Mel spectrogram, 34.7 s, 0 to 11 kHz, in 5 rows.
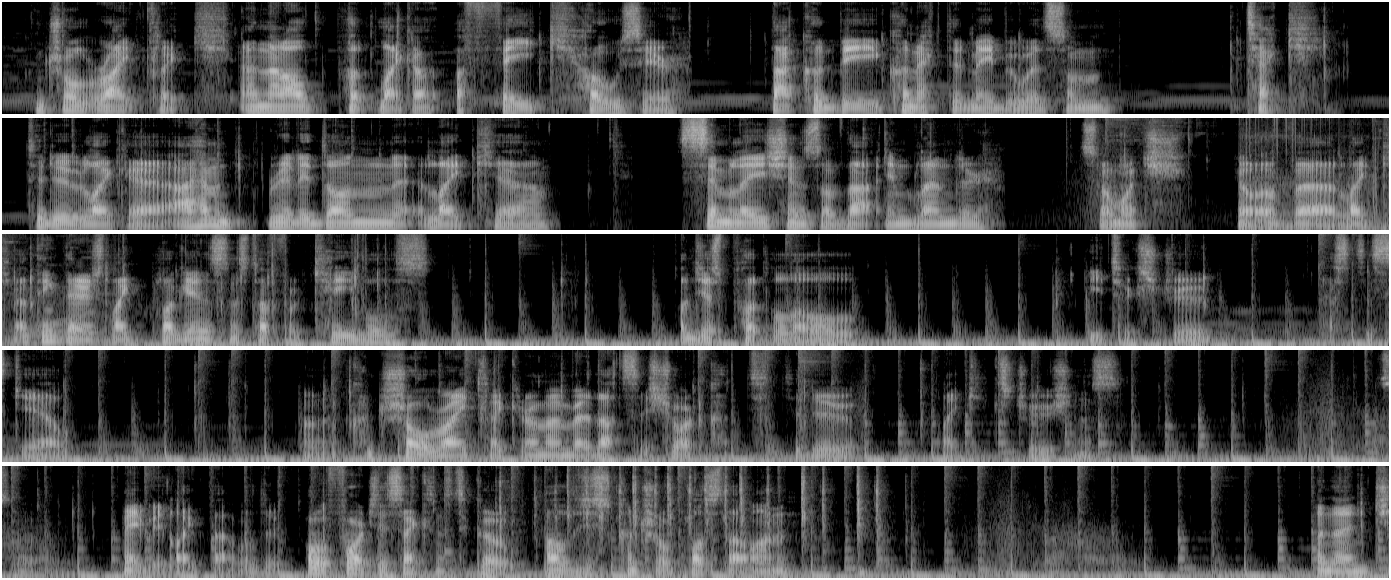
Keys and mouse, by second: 0.0 ctrl+click, 0.8 ctrl+click, 1.8 middle click, 3.2 ctrl+click, 3.5 ctrl+middle click, 4.1 middle click, 5.9 shift+middle click, 6.3 r, 6.9 click, 7.3 s, 7.6 click, 7.8 g, 8.3 click, 8.5 middle click, 9.7 middle click, 10.4 r, 11.0 right click, 11.3 r, 12.0 click, 12.6 ctrl+right click, 12.9 ctrl+middle click, 13.6 s, 14.1 click, 14.4 middle click, 14.8 ctrl+z, 15.3 r, 15.8 click, 16.4 g, 16.9 click, 17.1 middle click, 18.2 click, 18.2 middle click, 18.9 e, 19.3 click, 19.5 s, 20.1 click, 20.4 middle click, 21.7 middle click, 23.3 r, 24.0 middle click, 25.0 ctrl+click, 25.7 middle click, 26.7 g, 27.4 middle click, 27.8 g, 28.8 click, 29.0 r, 29.5 click, 30.2 ctrl+KP_Add, 30.3 ctrl+KP_Add, 30.5 ctrl+KP_Add, 30.6 ctrl+KP_Add, 30.8 ctrl+KP_Add, 31.3 ctrl+KP_Add, 31.8 ctrl+KP_Add, 32.6 middle click, 34.2 g.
